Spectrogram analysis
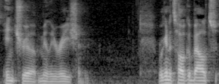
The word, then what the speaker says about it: Intramelioration: I was saying intramillaration, but it's intra and then amilaration. So together it's intrailaration.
